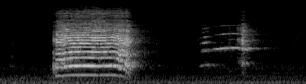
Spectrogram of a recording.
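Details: Blue-and-gold macaw kept as a pet, outside in the morning alongside a red-tailed black cockatoo: one long, loud, harsh squawk lasting under a second, then a shorter, higher, thinner call.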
